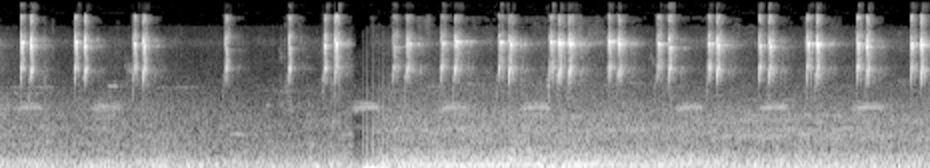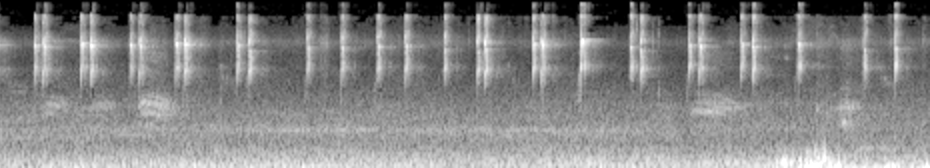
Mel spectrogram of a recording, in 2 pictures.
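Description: A squirrel gives sharp, high clicks repeated about three times a second over a low background rumble.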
